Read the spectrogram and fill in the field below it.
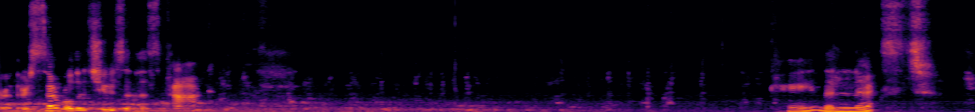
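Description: An oil pastel scratches softly on paper.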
